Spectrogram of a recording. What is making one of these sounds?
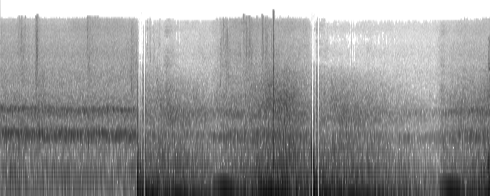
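A small campfire crackles.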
